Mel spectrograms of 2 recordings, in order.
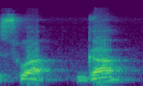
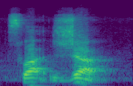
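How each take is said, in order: First: Ga with a hard g sound; hard g as in gâteau. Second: Ja with a soft j like French je; soft j as in jardin. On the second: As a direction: say ja with a soft zh sound. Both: Shown as a demonstration. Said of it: "deux façons de prononcer".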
